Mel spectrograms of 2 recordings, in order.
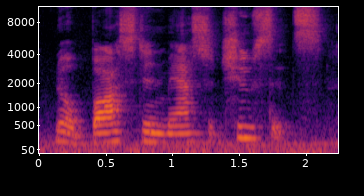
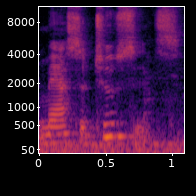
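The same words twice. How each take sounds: First: "Massachusetts" with a clear "choo" in the middle; emphatic correction, "Boston" punched louder; correcting pronunciation. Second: "Massachusetts" said as "Massa-TOO-setts"; mispronounced Massachusetts. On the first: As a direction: say "Massachusetts" properly, with "ch". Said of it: "I always found myself correcting people". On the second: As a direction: swap the "ch" in "Massachusetts" for a T. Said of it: "people had difficulty pronouncing Massachusetts". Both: Retold or imitated.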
